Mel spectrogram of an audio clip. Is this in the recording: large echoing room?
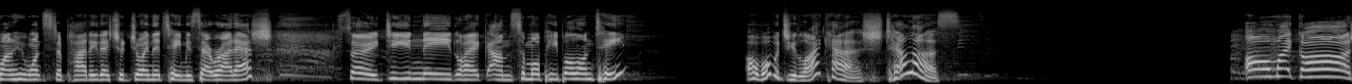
yes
